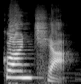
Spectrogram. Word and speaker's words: 关卡: 本单元出现的多音字如下：卡组词卡壳、关卡；卡组词卡片、卡车。例句：关卡那里停了好多卡车。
